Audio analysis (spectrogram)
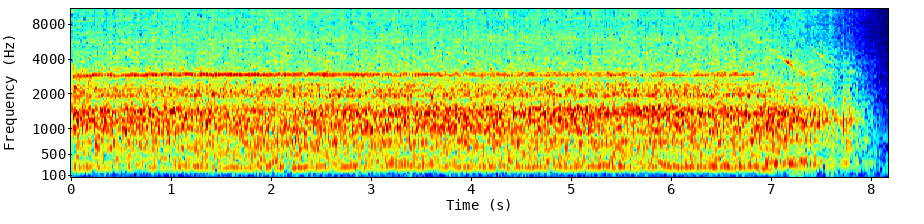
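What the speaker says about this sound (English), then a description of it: "So just load everything into the blender." A blender whirs at a steady high pitch for several seconds while blending a paste with water for mee siam, then spins down and stops.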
